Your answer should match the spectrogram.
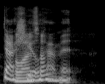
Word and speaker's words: Dashiell Hammett: Dashiell Hammett.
